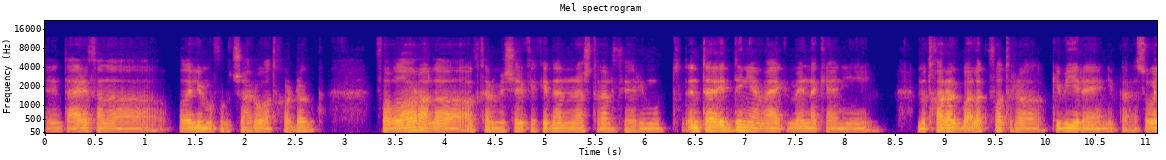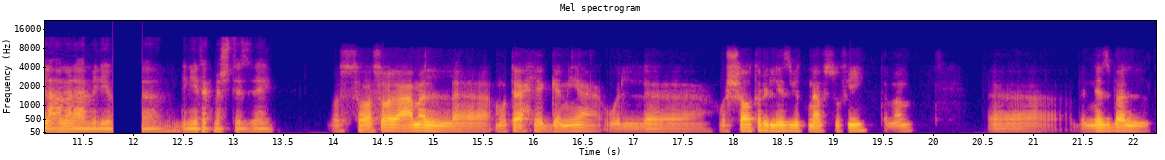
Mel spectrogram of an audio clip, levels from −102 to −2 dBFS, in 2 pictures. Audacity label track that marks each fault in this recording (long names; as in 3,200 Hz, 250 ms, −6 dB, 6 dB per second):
11.790000	12.090000	drop-out 299 ms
